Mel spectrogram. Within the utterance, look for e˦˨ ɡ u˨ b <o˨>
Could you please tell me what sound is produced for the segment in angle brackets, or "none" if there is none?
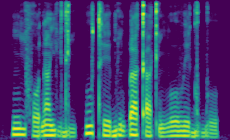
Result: o˨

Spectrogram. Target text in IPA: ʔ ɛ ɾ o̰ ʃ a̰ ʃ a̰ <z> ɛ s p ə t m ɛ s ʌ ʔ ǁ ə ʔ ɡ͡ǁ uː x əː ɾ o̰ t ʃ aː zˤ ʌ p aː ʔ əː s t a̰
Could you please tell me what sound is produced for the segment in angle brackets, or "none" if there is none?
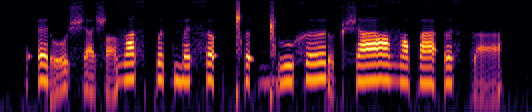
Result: zˤ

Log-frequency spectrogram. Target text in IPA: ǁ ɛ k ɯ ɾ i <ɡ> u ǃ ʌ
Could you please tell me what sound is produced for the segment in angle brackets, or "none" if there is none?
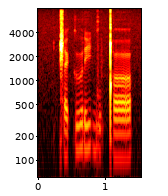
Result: ɡ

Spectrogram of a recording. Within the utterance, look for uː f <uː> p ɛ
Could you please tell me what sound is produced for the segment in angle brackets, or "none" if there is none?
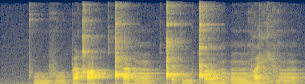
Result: uː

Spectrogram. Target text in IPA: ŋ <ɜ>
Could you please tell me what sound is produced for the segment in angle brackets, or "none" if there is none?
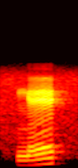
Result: ɛ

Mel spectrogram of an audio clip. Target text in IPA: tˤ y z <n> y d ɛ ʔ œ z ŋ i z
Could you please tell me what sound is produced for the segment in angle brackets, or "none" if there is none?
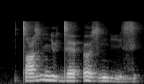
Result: n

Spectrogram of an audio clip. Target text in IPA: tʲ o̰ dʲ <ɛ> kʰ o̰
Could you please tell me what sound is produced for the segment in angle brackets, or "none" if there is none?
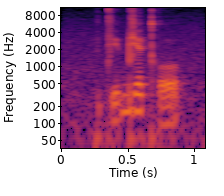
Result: ɛ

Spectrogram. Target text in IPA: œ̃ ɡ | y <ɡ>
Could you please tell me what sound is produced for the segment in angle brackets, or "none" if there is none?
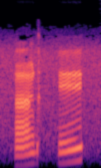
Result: none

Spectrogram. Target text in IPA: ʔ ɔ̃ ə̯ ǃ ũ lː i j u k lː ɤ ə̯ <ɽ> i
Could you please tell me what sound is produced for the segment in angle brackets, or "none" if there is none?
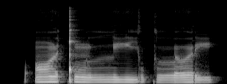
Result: ɾ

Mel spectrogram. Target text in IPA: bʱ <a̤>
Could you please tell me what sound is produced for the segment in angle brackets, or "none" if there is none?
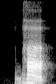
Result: a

